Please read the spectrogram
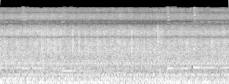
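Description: A sailboat's engine running steadily while the boat motors along in near-calm air, a constant low drone with a fine even beat.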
